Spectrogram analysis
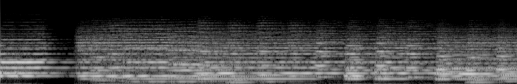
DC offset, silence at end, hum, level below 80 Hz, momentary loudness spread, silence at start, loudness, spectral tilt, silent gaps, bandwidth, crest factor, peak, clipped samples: under 0.1%; 0 s; none; -60 dBFS; 4 LU; 0 s; -19 LUFS; -5 dB/octave; none; 10 kHz; 14 dB; -4 dBFS; under 0.1%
